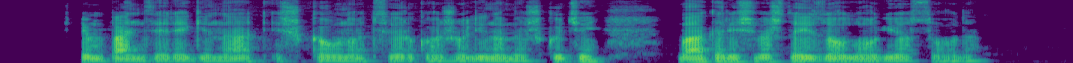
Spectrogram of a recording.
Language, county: Lithuanian, Kaunas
